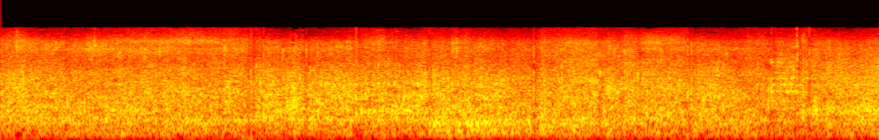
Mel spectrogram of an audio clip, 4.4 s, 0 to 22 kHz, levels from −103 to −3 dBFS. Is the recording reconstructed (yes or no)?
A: yes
